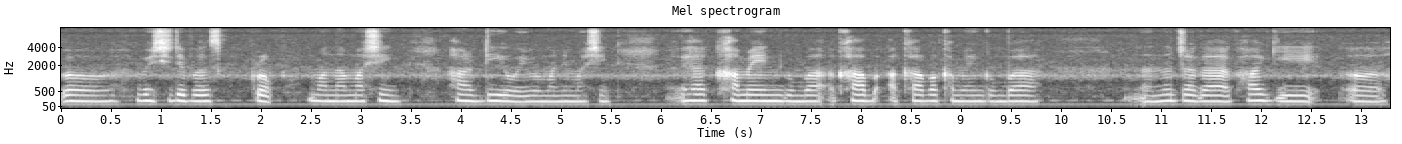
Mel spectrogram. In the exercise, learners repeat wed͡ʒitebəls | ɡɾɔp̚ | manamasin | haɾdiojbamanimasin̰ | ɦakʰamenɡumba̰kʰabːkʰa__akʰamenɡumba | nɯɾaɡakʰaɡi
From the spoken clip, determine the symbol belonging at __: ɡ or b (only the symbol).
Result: b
